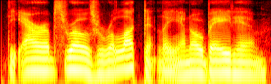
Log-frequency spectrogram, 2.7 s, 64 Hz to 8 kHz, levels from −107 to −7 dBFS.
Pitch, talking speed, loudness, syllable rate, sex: 125 Hz, 155 wpm, -16 LUFS, 4.7 syllables/s, female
